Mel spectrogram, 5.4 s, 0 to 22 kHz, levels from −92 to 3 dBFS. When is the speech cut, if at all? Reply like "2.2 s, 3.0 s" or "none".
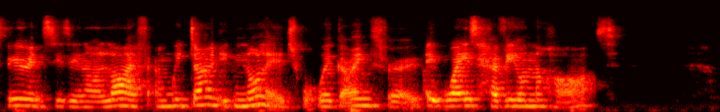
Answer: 3.2 s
